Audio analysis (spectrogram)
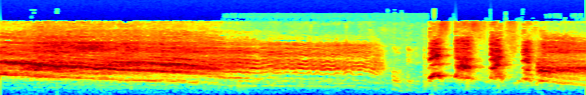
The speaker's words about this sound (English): I'm probably going to take that scream out of it and just make it Mr. Smeshmeshmoff, whatever his name is.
